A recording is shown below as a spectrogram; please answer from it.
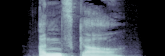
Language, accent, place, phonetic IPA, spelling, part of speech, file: German, Germany, Berlin, [ˈansɡaʁ], Ansgar, proper noun, De-Ansgar.ogg
- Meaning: 1. a male given name from Old High German 2. a male given name from Old High German: Saint Ansgar of Bremen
